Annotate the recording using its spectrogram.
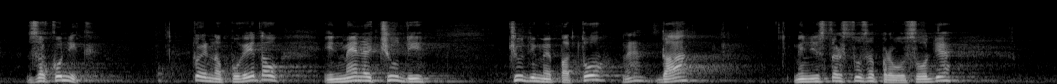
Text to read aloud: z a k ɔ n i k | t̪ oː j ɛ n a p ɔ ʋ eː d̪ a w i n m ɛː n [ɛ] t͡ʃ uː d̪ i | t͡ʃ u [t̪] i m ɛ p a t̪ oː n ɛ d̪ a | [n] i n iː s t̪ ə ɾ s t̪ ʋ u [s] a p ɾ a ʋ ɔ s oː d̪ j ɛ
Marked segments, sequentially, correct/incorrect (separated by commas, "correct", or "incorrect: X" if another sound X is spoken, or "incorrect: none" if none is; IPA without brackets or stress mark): correct, incorrect: d̪, incorrect: m, incorrect: z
